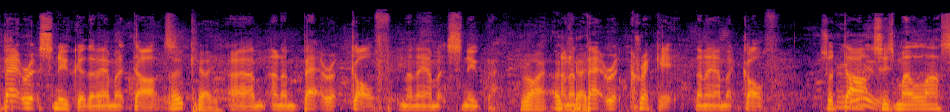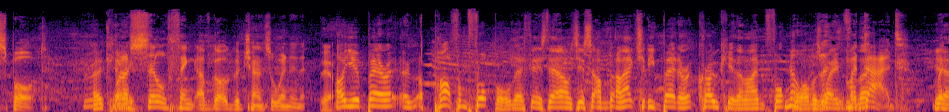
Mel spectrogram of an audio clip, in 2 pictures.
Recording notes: Live from the inaugural talkSPORT World Darts Championship with some familiar voices joining in throughout.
